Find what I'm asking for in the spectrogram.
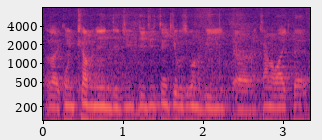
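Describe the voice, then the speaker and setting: A man's voice: fairly low pitch, level tone, quick pace, background noise. A man interviewing audience members, asking questions in a casual, hesitant way. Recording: echoey hall with music.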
